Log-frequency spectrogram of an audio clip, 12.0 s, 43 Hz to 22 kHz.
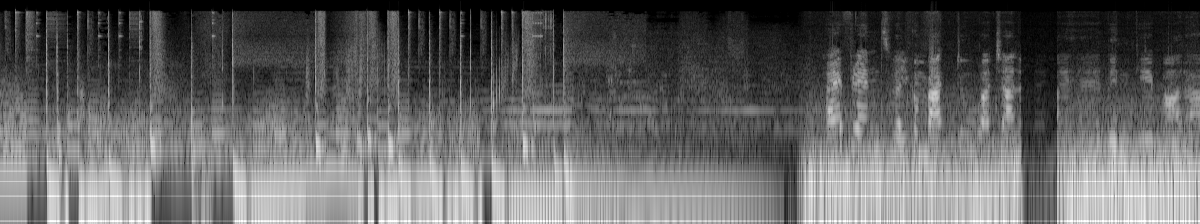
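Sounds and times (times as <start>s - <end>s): car engine and road rumble: 5.6s - 12.0s
woman talking: 8.2s - 12.0s.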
